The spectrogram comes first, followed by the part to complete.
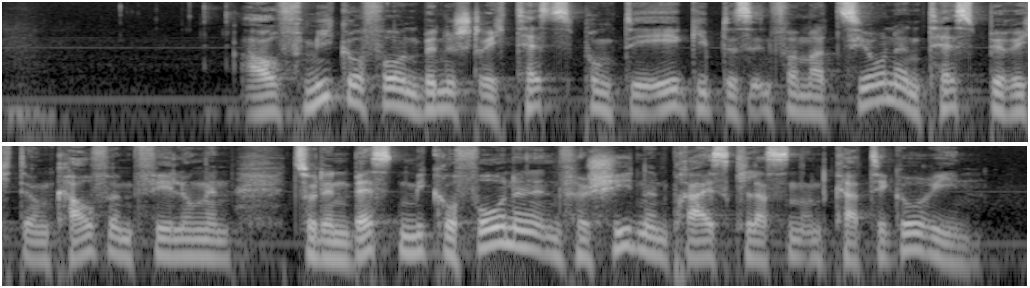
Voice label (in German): mikrofon test yeti blue popschutz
